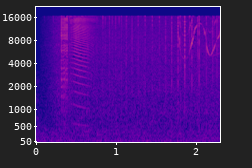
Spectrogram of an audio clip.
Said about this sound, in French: ce sifflement provient d'un groupe de dauphins. Un dauphin. J'ai hésité à dire dauphin. Ils communiquent, ils émettent des fréquences très hautes et des ultrasons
